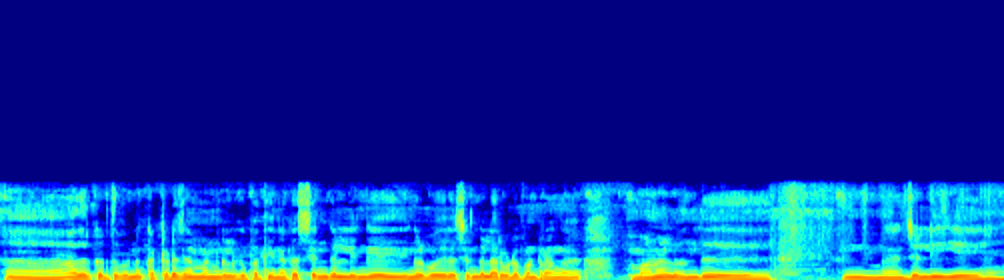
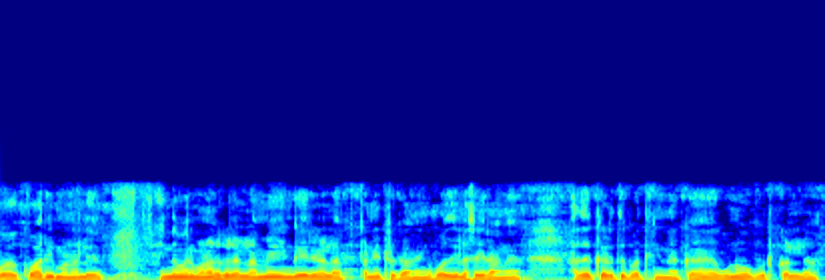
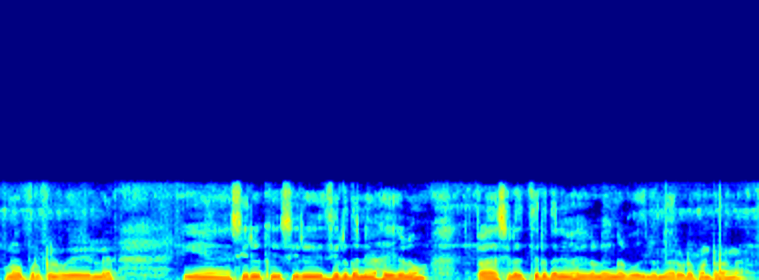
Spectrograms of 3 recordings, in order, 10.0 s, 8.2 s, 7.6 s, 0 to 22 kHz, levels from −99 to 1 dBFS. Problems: low volume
